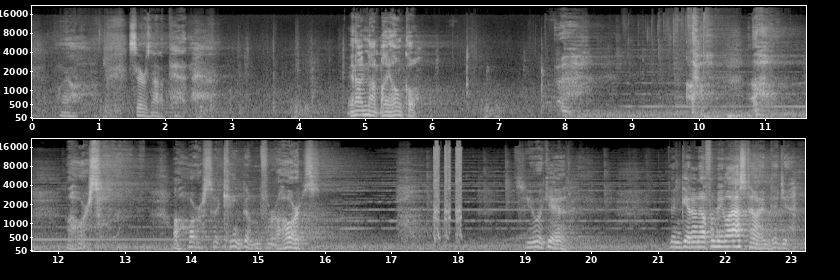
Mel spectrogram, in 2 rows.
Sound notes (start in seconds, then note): 17.4 solemn music; 17.4 lights buzzing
